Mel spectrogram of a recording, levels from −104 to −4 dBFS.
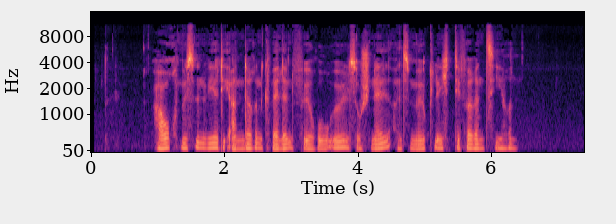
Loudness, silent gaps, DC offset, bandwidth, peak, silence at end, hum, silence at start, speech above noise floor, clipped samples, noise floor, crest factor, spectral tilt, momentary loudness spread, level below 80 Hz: -28 LUFS; none; under 0.1%; 11.5 kHz; -8 dBFS; 1 s; none; 0.95 s; 43 dB; under 0.1%; -73 dBFS; 22 dB; -3.5 dB/octave; 11 LU; -62 dBFS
